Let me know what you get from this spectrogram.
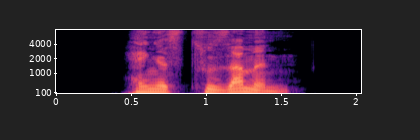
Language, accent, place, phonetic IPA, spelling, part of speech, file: German, Germany, Berlin, [ˌhɛŋəst t͡suˈzamən], hängest zusammen, verb, De-hängest zusammen.ogg
- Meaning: second-person singular subjunctive I of zusammenhängen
